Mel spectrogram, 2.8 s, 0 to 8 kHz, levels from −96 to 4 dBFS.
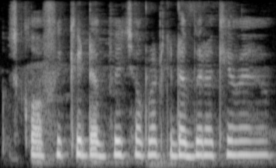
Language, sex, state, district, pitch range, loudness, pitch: Hindi, female, Haryana, Charkhi Dadri, 235-245 Hz, -18 LUFS, 245 Hz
